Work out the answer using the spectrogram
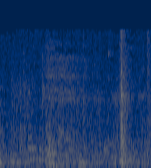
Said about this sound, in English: Can we open a door, back door, something door? In order to get some airflow, maybe that back door too, guys, if you don't mind, so we can get some airflow going here.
